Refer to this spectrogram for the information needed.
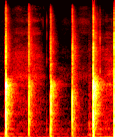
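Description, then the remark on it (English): A short round of applause made of six sharp, crisp hand claps in a fairly steady rhythm, each ringing briefly, with no voices over them. “round of applause for that one, ladies and gentlemen.”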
